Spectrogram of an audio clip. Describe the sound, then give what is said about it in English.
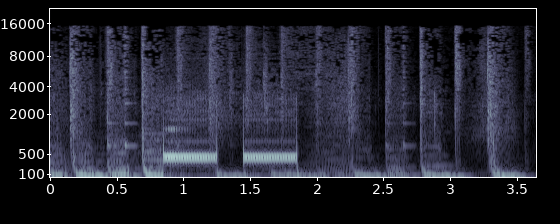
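A telephone ringback tone of an outgoing call made on a Today FM radio show sounds as a double burst, two short matching buzzy tones in quick succession, fairly loud and clear over a rhythmic backing bed. “It's ringing.”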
